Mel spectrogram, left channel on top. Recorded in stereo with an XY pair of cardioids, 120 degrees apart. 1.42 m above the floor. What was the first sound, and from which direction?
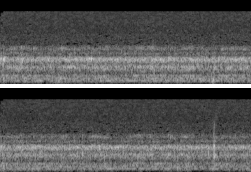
Only background noise.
